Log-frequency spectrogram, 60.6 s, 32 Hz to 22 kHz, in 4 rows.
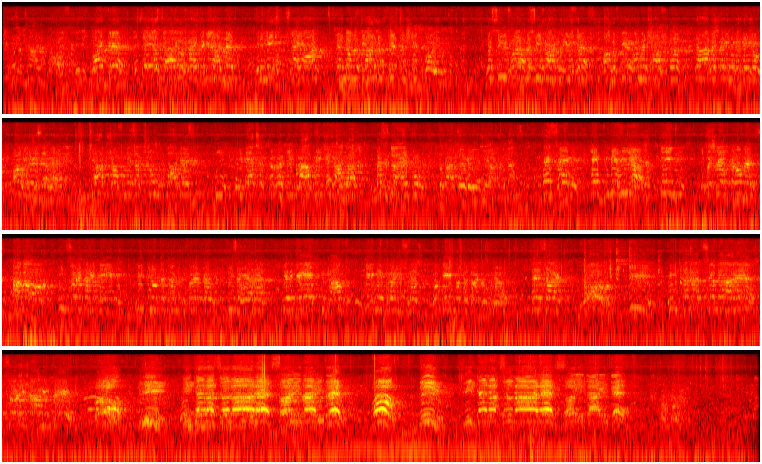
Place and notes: vienna, stephansplatz, solidaritäts kundgebung - wien, stephansplatz, solidaritäts kundgebung
cityscapes, recorded summer 2007, nearfield stereo recordings
international city scapes - social ambiences and topographic field recordings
